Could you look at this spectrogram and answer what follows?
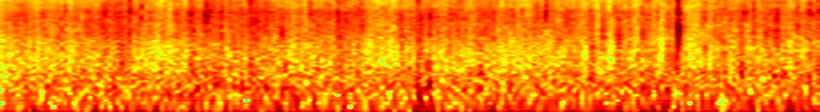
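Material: Aluminum foil.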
